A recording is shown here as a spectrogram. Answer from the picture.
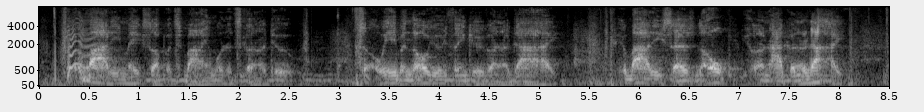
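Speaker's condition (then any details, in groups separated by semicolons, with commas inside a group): Laryngectomy for laryngeal cancer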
